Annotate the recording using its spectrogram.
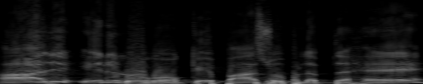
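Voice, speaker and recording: Pitch variation here is ordinary. It comes from an unremarkable speaking voice. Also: man. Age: 60s. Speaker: activist leader. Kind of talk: speech to rally.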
